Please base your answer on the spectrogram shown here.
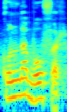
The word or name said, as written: Kundabuffer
